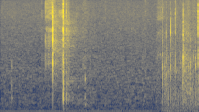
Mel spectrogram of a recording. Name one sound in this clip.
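Gloved hands rub and crinkle against a plastic container.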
